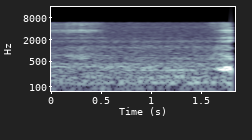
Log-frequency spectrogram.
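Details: Snoring: a rough, steady, fluttering breath noise that grows louder into a snort at the end.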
